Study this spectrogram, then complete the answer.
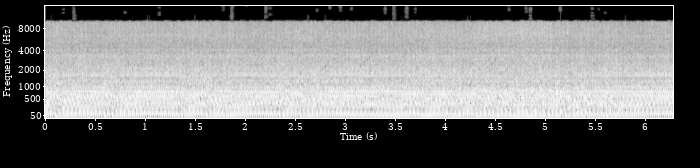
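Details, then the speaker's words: Craftsman ride-on mower, 21 hp Briggs & Stratton engine, after head gasket replacement, carbon cleaning and new spark plug (previously smoking heavily): steady, even single-cylinder putter at fast idle, no misses or knocks; normal smooth idle. "I'm happy with the way that it runs and starts and idles, of course. It's idling quite smoothly."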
